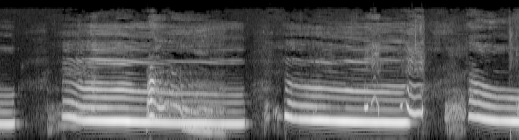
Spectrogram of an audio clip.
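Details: Female pet dog howling in imitation of a fire engine siren, drawn-out steady tones each beginning with a quick rise and easing gently down, separated by short pauses, with a wavering, broken note in the middle.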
